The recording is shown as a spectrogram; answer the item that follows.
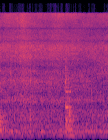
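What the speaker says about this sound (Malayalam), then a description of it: "പിന്നെ എണ്ണ ഒഴിച്ചു, കടുക് ഇട്ടു, ഉള്ളി മുളക് ഫ്രൈ ചെയ്തു, വേവിച്ച കപ്പയ്ക്ക് അതിലിട്ടു" Cooked tapioca being stir-fried in oil with mustard seeds, onion and chili, a steady close sizzle with a brief louder stir scrape partway through.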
